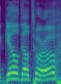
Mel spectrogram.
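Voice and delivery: Gil Del Toro said slow and loud with a hard G; drawn out Gil Del Toro, hamming the wrong name; mispronounced name. Real, not acted. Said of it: "his first name I can never say".

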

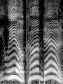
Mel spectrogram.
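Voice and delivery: put-on high, drawn-out plea to a kid; retold uncle reining in a child, stretched out; mock exasperated scolding. Uncle retells scolding his nephew.

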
